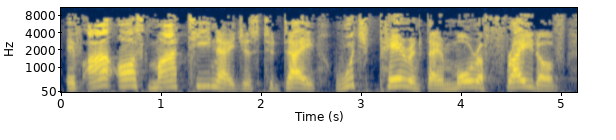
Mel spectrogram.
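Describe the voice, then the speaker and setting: A man's voice: sits high, lively intonation, unhurried, fairly bright tone, no echo. A South African youth pastor in his thirties preaching a sermon, direct and blunt, with a dry joking edge.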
